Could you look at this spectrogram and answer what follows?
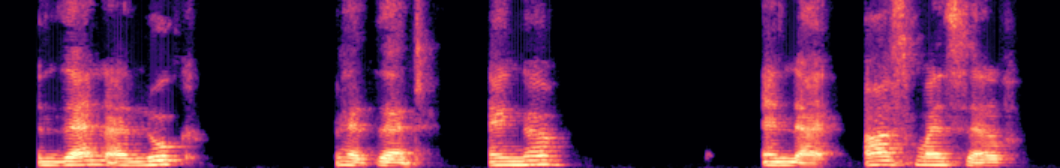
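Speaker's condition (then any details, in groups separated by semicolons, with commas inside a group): ALS, bulbar form, bulbar onset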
